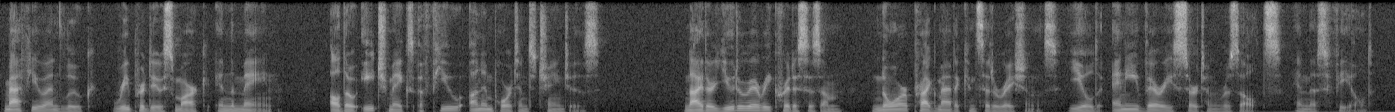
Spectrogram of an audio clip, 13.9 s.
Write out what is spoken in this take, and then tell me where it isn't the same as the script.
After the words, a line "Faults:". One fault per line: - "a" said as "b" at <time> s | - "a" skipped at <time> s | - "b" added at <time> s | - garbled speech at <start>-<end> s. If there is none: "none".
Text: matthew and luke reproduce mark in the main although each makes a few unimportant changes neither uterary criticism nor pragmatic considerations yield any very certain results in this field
matthew and luke reproduce mark in the main although each makes a few unimportant changes neither uterary criticism nor pragmatic considerations yield any very certain results in this field
Faults:
none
